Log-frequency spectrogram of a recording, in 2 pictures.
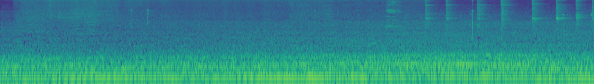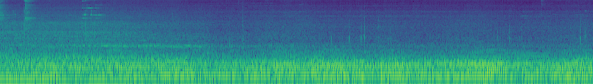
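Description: A steady low mechanical rumble runs throughout. About eight seconds in comes a run of sharp metallic clinks lasting several seconds: a steel gear and splined shaft knocking against each other as they are fitted into a scooter's aluminium rear gear case.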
